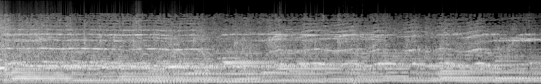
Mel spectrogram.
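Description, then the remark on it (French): A large crowd at a church worship service shouts and whoops with joy, many voices overlapping in a loud, sustained roar of cheering that fills the space from start to finish. “Tonight, let's clapping. Shout. Acclamez, poussez des cris de joie ce soir.”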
